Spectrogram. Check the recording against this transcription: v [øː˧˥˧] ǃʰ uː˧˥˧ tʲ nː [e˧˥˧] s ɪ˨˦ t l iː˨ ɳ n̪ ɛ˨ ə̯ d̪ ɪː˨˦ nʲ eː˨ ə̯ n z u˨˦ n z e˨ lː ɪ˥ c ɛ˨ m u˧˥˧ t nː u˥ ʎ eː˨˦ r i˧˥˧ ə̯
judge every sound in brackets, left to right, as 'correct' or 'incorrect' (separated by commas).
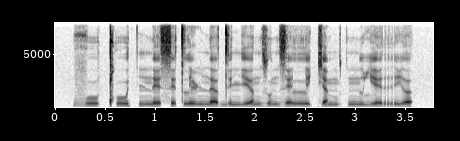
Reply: incorrect, incorrect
